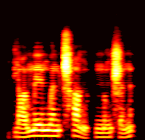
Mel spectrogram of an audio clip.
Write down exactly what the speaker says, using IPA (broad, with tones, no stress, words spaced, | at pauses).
pjɑ˧˥ʊ̯me˥ɪ̯n̪wə˥nʈ͡ʂʰɑ˥˩ŋ | n̪ʊ˧˥ŋʂə˧˥n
